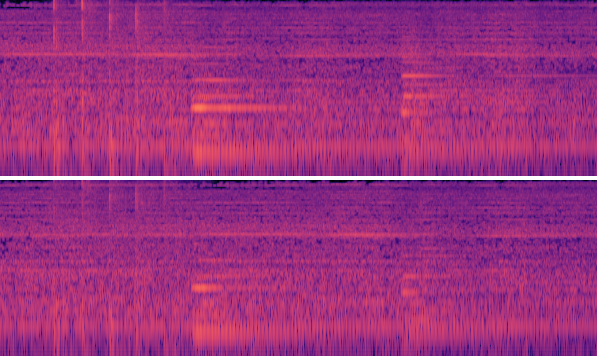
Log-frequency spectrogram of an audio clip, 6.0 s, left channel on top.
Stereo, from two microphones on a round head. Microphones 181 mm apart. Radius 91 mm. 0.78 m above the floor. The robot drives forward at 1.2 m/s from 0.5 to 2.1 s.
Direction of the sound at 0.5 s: 50° left (ahead or behind).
